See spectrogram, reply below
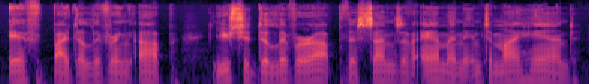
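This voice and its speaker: A man's voice: on the low side, fairly even intonation, moderate pace, no room sound, natural voice. A man voicing a stern, solemn Israelite leader in a scripture reading, with emphatic, declamatory phrasing. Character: stern male Israelite leader arguing his case, solemn.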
